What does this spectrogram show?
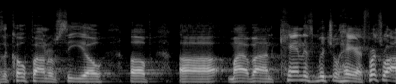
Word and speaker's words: Mayavana: Joining us right now is the co-founder and CEO of Mayavana, Candace Mitchell-Harris. First of all, am I pronouncing it correct? Yes, that's correct. All right. Mayavana.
